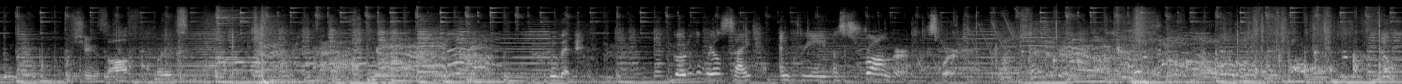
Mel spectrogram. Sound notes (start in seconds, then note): 2.4 men growling; 11.1 men groaning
